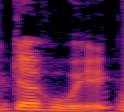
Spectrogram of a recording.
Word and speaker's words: Gerwig: Donc, Barbie, le film de Greta Gerwig, qui est sorti, j'espère que je le prononce comme il faut, Gerwig? – Ah, oh, c'est ça, Gerwig.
